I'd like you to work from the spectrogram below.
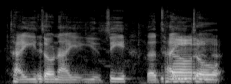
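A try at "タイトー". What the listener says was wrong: No, there's no E. There's no Taito.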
